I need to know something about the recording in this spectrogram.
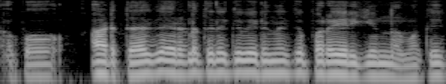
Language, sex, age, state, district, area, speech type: Malayalam, male, 18-30, Kerala, Wayanad, rural, spontaneous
